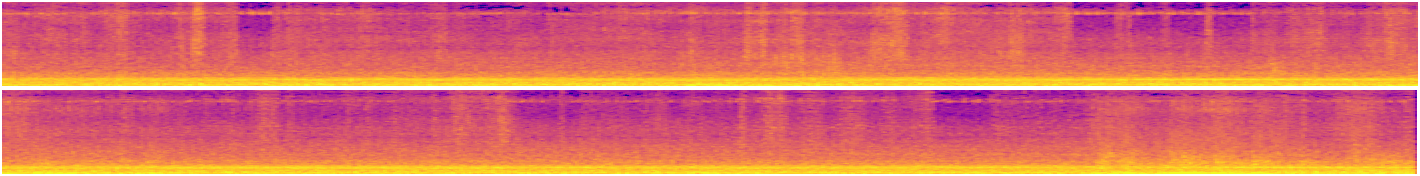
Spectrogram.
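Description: Laser cutting machine running while it cuts car-mat material: a steady mechanical whir with a constant whine.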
